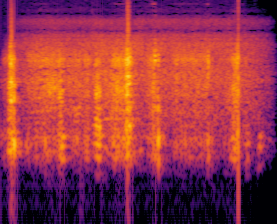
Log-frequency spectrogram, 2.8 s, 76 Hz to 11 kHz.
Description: radio_mixdown_3.ogg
